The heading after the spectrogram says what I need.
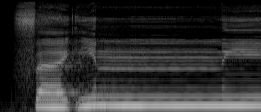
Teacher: Qul tarabbasu fa inni, nun tasydidnya dihukumi gunnah musyaddadah karena nun bertasydid. Cara bacanya berdengung, tahan dengungannya kurang lebih 2 harokat. Fa inni, ni hukumnya mad tabi'i zahiri karena ada ya sukun sebelumnya kasrah.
